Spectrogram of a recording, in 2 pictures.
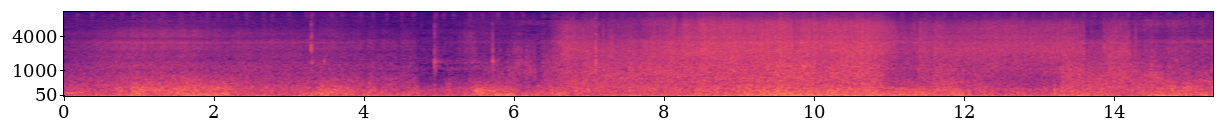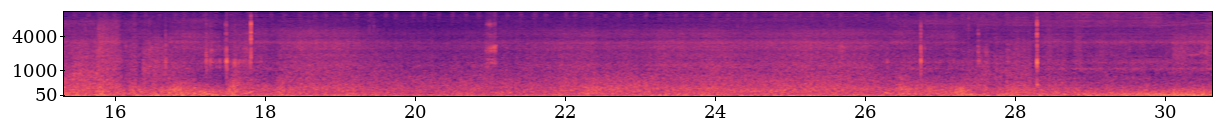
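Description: Wind from a paraglider's flight rushing over the camera microphone: a loud, gusting rumble, with a stretch of stronger hiss about seven to eleven seconds in.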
